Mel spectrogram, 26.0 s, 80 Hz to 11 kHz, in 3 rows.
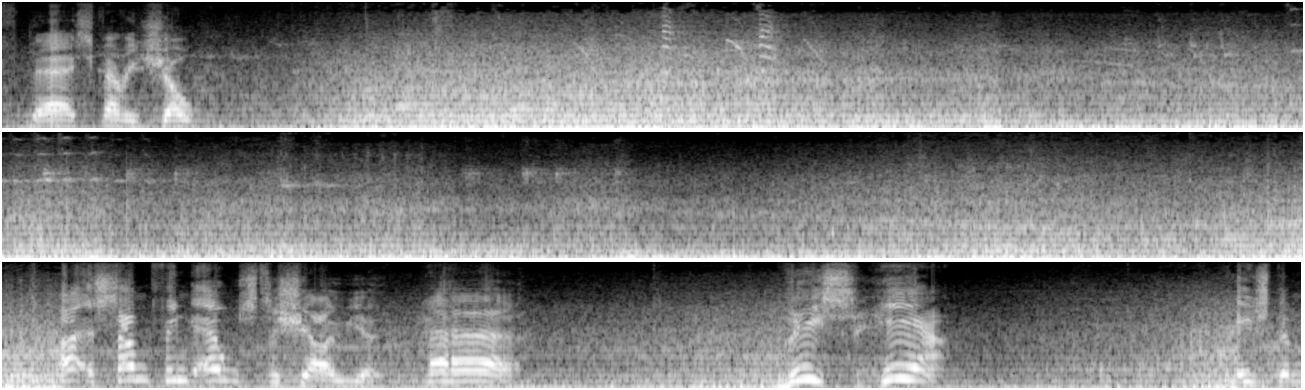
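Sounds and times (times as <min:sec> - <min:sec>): traffic noise: 0:00.0 - 0:26.0
wind rumble on microphone: 0:01.6 - 0:17.7.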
